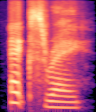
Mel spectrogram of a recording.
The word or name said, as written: XRAY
